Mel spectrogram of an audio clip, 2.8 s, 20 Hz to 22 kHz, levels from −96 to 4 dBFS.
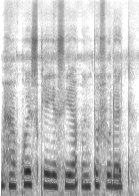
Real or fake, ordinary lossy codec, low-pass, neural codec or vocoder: fake; none; none; codec, 44.1 kHz, 7.8 kbps, Pupu-Codec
